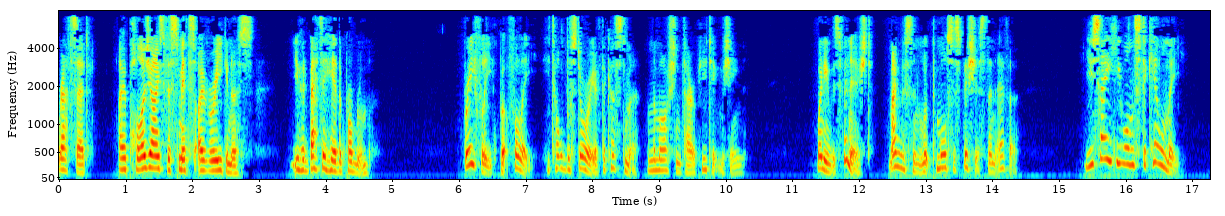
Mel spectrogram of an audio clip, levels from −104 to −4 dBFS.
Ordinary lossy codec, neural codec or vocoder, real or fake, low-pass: MP3, 32 kbps; none; real; 7.2 kHz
